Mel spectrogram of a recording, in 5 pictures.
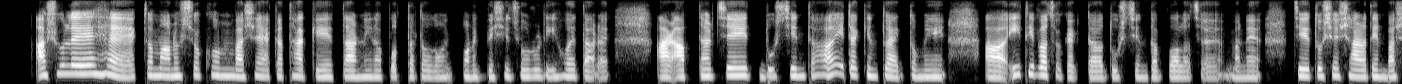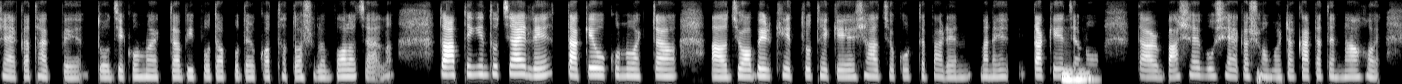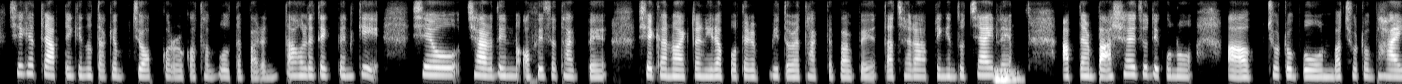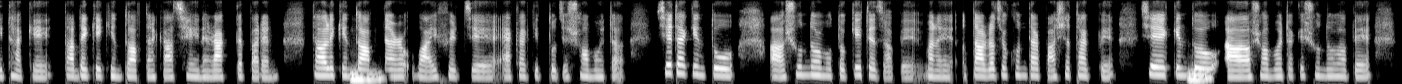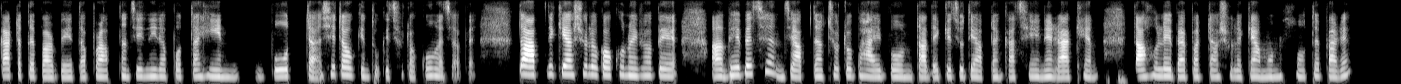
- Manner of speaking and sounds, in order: tapping; other background noise; lip smack
- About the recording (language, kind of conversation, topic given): Bengali, advice, একই বাড়িতে থাকতে থাকতেই আলাদা হওয়ার সময় আপনি কী ধরনের আবেগীয় চাপ অনুভব করছেন?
